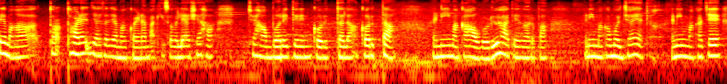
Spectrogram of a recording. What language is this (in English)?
Konkani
